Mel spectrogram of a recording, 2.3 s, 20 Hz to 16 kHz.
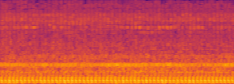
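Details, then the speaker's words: John Deere 6200-watt portable generator, dry-stored about four years with varnished carburetor, after new carburetor and gaskets: catches after a moment, then fast, even pulsing beat and steady hum with no hunting or surging; normal running. "Took a second for the gas to catch up there, but man alive does that sound way better than it did when we first tried, boys."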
